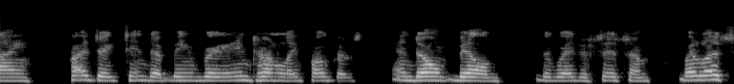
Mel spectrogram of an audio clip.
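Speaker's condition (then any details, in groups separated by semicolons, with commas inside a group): ALS; affects hands and voice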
